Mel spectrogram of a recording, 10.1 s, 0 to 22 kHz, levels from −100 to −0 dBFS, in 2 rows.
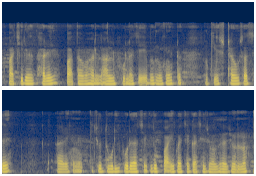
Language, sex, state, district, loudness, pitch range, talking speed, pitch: Bengali, male, West Bengal, Purulia, -19 LUFS, 130-140 Hz, 155 wpm, 135 Hz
